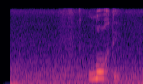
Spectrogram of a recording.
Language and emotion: Russian, neutral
